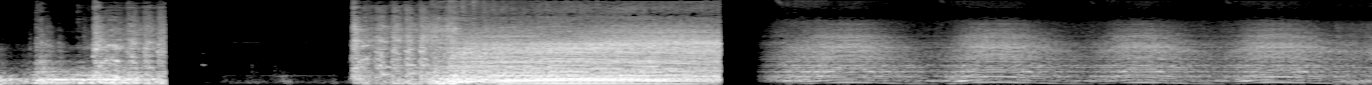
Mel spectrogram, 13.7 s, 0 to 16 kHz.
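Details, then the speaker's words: Toyota Camry 35 2.4 2AZ 16-valve, started after reassembly with sealant cured: after a few revs the idle settles loud and uneven with a rhythmic knocking beat; engine knocks and burns oil, so it will be pulled. "Motorni ko'ryapsizlar, ishlash jarayonini. Mana shu zuvgi baland, motor stuk bo'lgan, maslar yegan, rasxod bo'lgan."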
